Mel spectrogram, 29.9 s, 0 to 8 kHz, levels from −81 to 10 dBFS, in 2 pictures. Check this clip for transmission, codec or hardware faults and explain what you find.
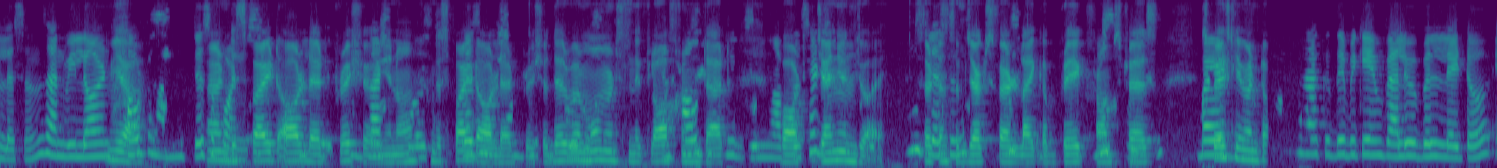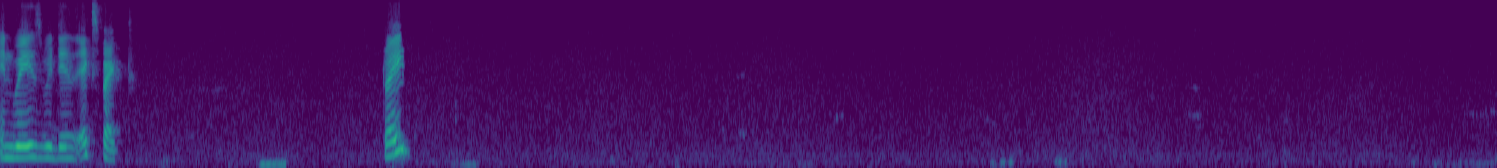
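Two echo-canceller faults appear in the first 13 seconds of this speech recording, heard through a call path whose band ends at 8 kHz, which fits G.722 at 64 kbps.

Speech suppressed in double talk, 1.46 to 13.11 s: the talker's level repeatedly drops by up to about 25 dB, for roughly seven seconds in all. This is likely the canceller muting near speech it couldn't separate from echo. The waveform shows pinched gaps, and the spectrogram shows faded upper bands.

Echo leak at 1.5 to 2.61 s, 3.81 to 5.09 s, 6.73 to 7.55 s and 10.11 to 11.17 s: a faint copy of the voice trails 380 ms behind, about 20 dB down at first and then about 15 dB down. It is likely uncancelled loudspeaker pickup. The spectrogram shows ghost harmonics offset in time.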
